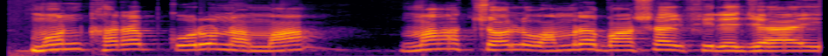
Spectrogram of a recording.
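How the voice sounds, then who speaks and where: Woman doing an obedient farm boy in a cartoon, gentle, agreeable, devoted to his mother. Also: sits high, fairly even intonation, normal speed, clean tone. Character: dutiful, obedient farmer son, gentle. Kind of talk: Bengali cartoon story acting.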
